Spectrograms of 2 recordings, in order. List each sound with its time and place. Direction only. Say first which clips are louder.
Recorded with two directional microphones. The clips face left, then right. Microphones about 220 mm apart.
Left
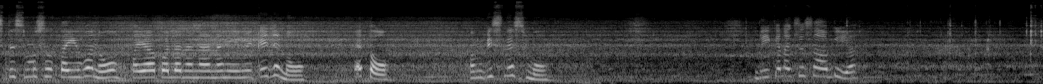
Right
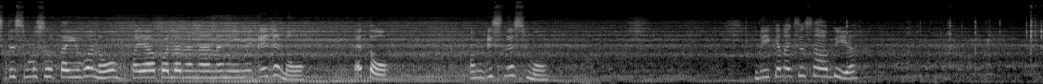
0.1 s speech: right 2 dB; 10° right (ahead or behind)
7.6 s speech: right 4 dB; 20° right (ahead or behind)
